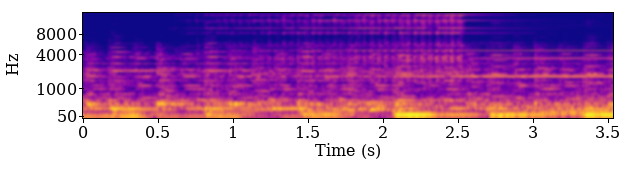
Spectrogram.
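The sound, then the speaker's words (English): A telephone in Abiola's home office in Ikeja rings with a steady, tonal electronic ring, fairly quiet and continuous over a low background rumble. No one speaks. “Across town in Ikeja, Abiola is having a meeting with his SDP faction at his home office when his phone rings.”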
